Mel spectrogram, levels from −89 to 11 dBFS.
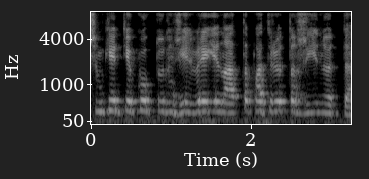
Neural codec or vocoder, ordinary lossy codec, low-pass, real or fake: codec, 16 kHz, 8 kbps, FunCodec, trained on Chinese and English, 25 frames a second; none; none; fake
